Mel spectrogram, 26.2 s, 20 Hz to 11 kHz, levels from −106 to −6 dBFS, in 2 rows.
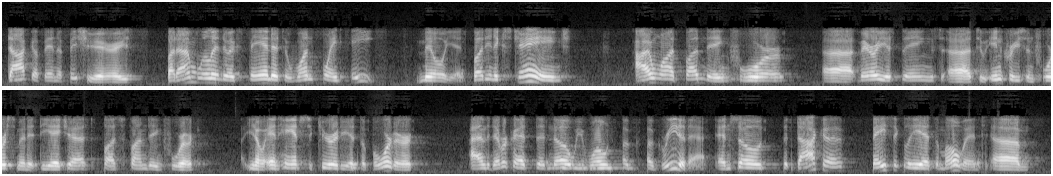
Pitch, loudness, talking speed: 145 Hz, -24 LUFS, 130 wpm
